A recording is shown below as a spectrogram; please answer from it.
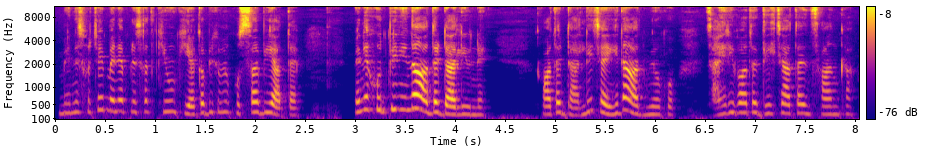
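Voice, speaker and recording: A middle-aged woman with a Pakistani Urdu accent talks to her viewers in a casual vlog, earnest and advising, and she comes back to the same points again and again. Her voice sits a little high. A faint hiss runs under the recording. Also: a little mellow. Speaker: vlogger. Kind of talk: casual personal talk to viewers.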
